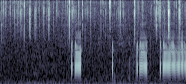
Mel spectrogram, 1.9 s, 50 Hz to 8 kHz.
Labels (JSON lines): {"label": "biophony, knock croak", "recorder": "SoundTrap 300"}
